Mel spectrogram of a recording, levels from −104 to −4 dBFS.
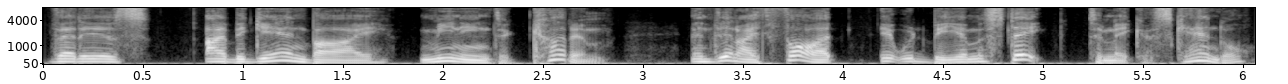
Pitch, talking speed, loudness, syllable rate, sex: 135 Hz, 220 wpm, -18 LUFS, 5.6 syllables/s, male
